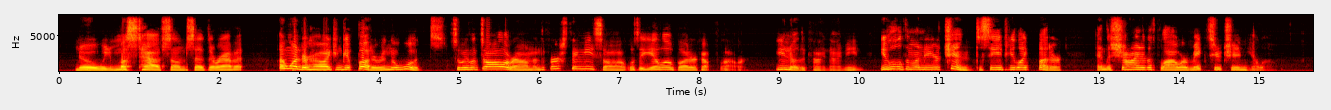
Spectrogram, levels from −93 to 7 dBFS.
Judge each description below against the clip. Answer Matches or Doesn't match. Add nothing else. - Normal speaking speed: Doesn't match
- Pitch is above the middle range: Matches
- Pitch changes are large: Matches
